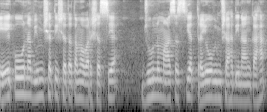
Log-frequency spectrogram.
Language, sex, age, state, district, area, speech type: Sanskrit, male, 30-45, Telangana, Hyderabad, urban, spontaneous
